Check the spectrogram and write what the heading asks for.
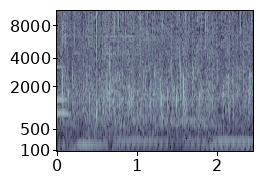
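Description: Studio audience clapping over a show's music sting of held low notes.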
